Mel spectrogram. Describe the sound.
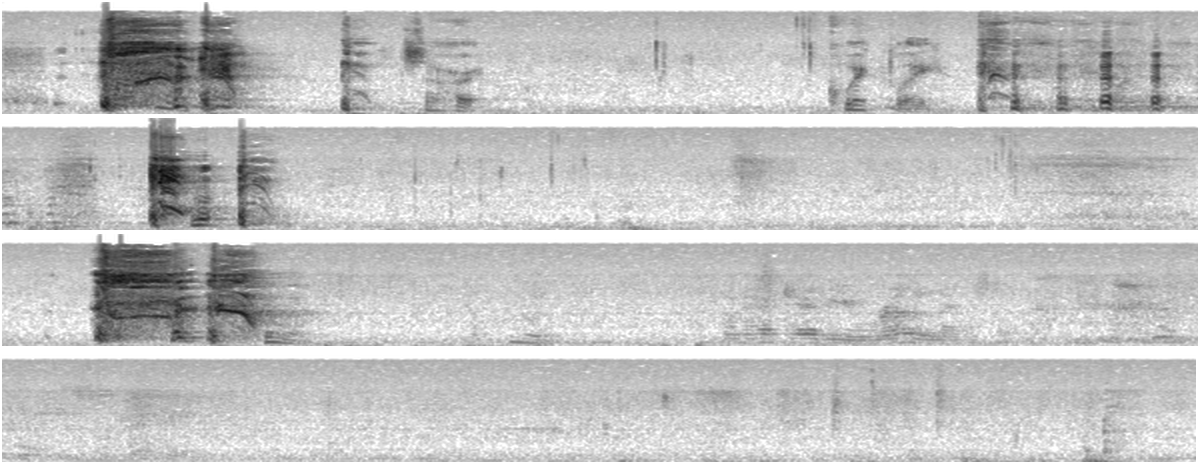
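Several sharp coughing fits break out between quieter stretches, the strongest bursts near the start and again midway through, with faint talk in the gaps between them.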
